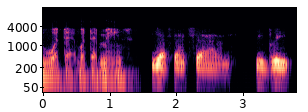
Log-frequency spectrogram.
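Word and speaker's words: עברית: Yes, that's Ibrit, as it's pronounced in its original vernacular. Ibrit is how you say Hebrew, and it's also Aramaic.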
